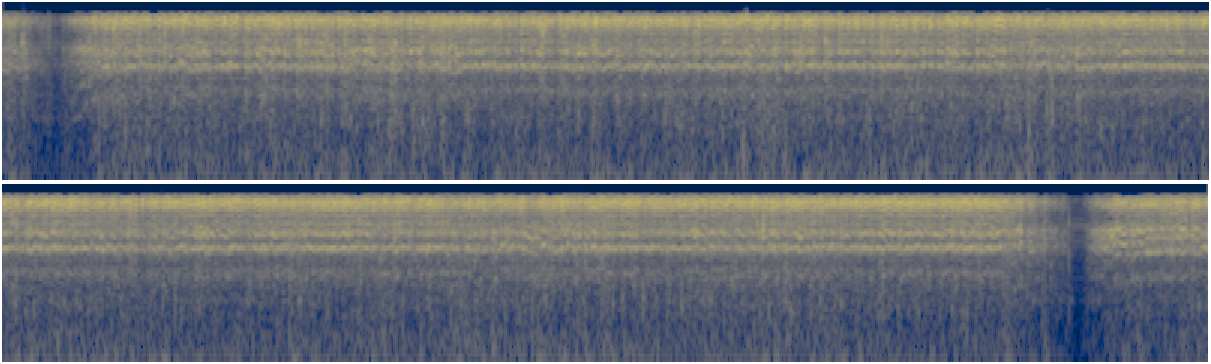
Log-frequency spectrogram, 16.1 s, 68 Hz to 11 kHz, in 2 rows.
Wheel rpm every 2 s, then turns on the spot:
140, 230, 230, 230, 230, 230, 220, 170.
none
